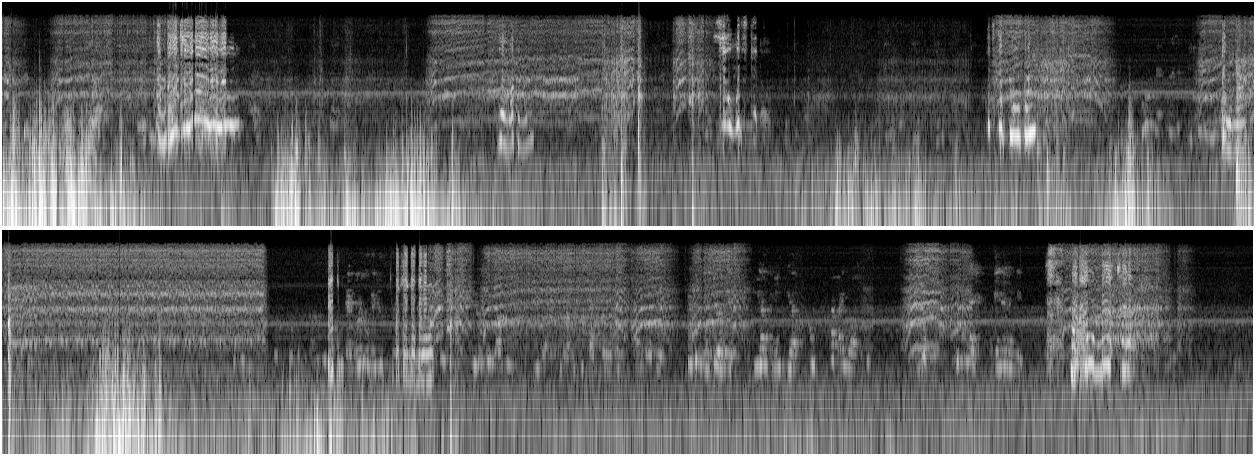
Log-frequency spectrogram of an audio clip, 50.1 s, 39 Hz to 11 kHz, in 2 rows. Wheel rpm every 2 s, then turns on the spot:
90, 100, 10, 20, 120, 160, 100, 10, 10, 40, 120, 20, 160, 190, 190, 20, 30, 130, 130, 80, 0, 80, 20, 130, 10.
4-8 16-18 48-50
